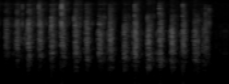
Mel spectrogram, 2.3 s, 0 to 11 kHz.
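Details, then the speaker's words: Logitech G915 wireless keyboard with GL Clicky switches: rapid sharp key clicks, each followed by a faint loose rattle of the keycaps. "so you can hear that little rattle there and it just kind of is like a tacky feeling for a $250 keyboard"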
